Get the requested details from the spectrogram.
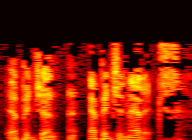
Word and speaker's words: epigenetics: It's called epigenetics. Did I pronounce it right? – Yeah, great job.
